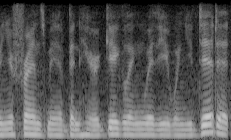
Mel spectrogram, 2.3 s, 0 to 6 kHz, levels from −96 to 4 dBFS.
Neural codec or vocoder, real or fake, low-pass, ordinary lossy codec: codec, 16 kHz in and 24 kHz out, 1 kbps, XY-Tokenizer; fake; 5.4 kHz; Opus, 64 kbps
